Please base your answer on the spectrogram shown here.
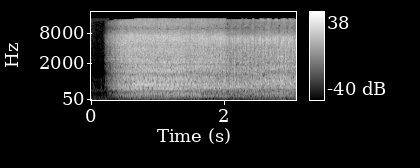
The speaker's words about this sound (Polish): Warkot silnika 500. Nie do podrobienia.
